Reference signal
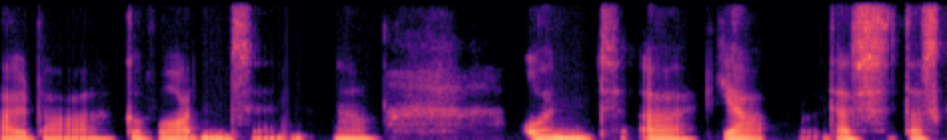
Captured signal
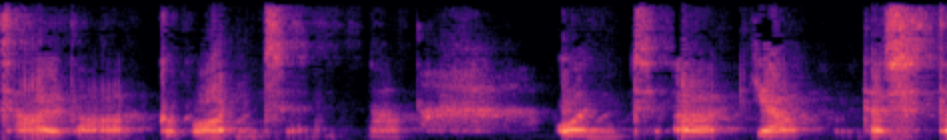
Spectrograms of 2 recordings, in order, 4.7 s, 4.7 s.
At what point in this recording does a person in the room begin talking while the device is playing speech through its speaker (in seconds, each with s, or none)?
none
